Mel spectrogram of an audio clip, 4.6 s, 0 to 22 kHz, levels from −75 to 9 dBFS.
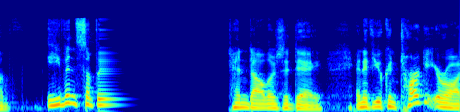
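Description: At 1.01 s the speech breaks off. For about 1.3 s, until 2.31 s, nothing new is heard. First the last sound is stretched into a buzzy tail that fades out. The final 0.87 s or so is silence. The speech then resumes with that stretch simply missing. This is likely a long network dropout, with the receiver concealing the gap. The call codec cuts the treble near 12 kHz throughout.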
